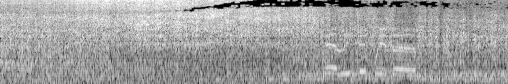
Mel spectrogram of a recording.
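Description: Railway carriages rumble and clatter along the track.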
